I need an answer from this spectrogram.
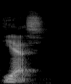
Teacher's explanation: palatal is only used in english for the y sound in words like yes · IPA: j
